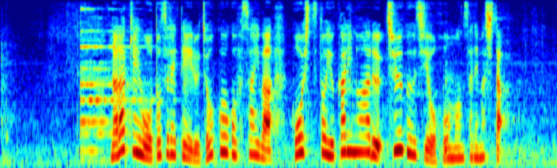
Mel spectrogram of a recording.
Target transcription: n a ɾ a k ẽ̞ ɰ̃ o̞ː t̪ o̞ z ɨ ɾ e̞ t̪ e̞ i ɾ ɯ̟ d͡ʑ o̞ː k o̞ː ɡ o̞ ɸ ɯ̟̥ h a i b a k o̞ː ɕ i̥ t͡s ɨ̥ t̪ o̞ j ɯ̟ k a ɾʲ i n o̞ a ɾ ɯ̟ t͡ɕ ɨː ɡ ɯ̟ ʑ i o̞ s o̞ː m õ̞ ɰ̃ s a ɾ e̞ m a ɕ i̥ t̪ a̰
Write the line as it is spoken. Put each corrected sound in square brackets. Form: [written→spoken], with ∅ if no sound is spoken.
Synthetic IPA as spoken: n a ɾ a k ẽ̞ ɰ̃ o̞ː t̪ o̞ z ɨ ɾ e̞ t̪ e̞ i ɾ ɯ̟ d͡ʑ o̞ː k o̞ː ɡ o̞ ɸ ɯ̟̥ [h→s] a i [b→β] a k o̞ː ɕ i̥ t͡s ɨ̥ t̪ o̞ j ɯ̟ k a ɾʲ i n o̞ a ɾ ɯ̟ t͡ɕ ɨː ɡ [ɯ̟→ɯ̟ː] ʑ i o̞ [s→h] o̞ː m õ̞ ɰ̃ s a ɾ e̞ m a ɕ i̥ t̪ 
